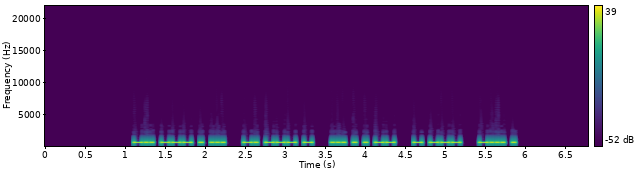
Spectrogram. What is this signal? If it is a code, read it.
Morse code, heard as a keyed tone, about 34 wpm, 700 Hz. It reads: DOES NOT SEEM TO BE
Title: Sets of 5 Words 35wpm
